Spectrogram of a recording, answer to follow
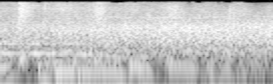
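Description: A pop song with band backing: a female singer's held note trails off about half a second in while the bass line and the band carry on, the music slowly fading.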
